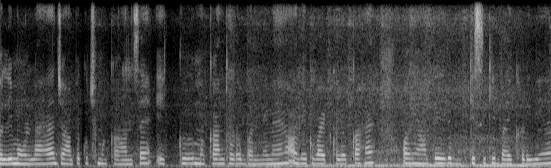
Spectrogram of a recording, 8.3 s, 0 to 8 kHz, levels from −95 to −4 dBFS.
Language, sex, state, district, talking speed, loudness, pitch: Hindi, female, Uttar Pradesh, Muzaffarnagar, 210 wpm, -31 LUFS, 215 Hz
